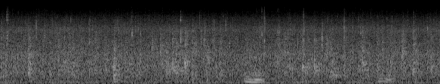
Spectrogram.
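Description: Rain falling steadily, with scattered separate drops ticking through the hiss. A brief low sound comes about halfway through.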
